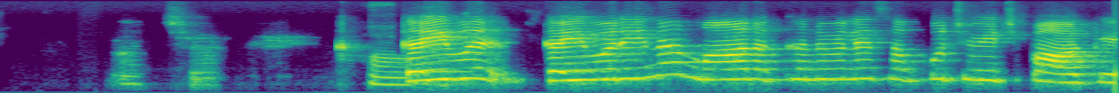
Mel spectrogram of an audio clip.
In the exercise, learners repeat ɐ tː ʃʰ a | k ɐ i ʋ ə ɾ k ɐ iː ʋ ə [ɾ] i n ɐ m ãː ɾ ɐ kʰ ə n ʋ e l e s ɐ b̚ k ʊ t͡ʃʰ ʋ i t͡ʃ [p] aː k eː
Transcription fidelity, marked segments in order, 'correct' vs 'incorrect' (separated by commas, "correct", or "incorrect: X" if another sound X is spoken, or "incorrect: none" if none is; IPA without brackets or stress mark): correct, correct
